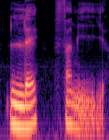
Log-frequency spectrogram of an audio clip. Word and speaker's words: familles: Just add this final S, and you get the plural form, les familles, okay? Remember, chien, singular form, chien, same pronunciation, but you put this S, okay? Final S, not pronounced.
